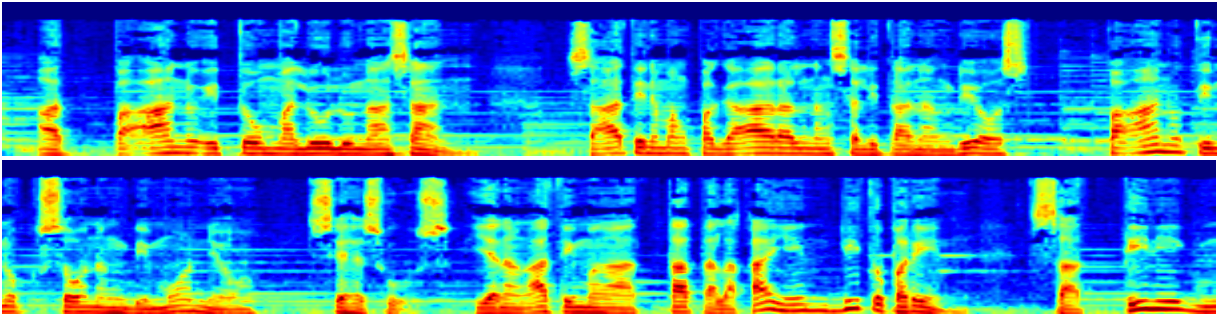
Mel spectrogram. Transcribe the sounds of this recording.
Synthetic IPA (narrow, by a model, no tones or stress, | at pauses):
ʔɐt̪̚pɐʔaːnoʔɪt̪o̞mɐlulʊnaːsɐn | sɐʔaːt̪ɪnɐmaŋpɐɡaʔaːɾɐlnɐŋsɐlɪt̪anɐŋd̪jo̞s | pɐʔaːno̞t̪ɪnʊkso̞nɐŋd̪ɪmo̞njo̞sɪɦɛsṵsjanɐŋʔaːt̪ɪŋmɐŋat̪aːt̪ɐlɐkaːjɪnd̪iːt̪opɐɾɪn | sɐ̰t̪iːnɪɡ̚n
